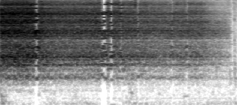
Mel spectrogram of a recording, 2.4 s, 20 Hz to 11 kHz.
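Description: Receiver hiss from a PRC-77 radio played through an LS-671/VRC loudspeaker: a steady rushing noise that fades gradually, with two brief dropouts.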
